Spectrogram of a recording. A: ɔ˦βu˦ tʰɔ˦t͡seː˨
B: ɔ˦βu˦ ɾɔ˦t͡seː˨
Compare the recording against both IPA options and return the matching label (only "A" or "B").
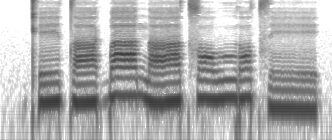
B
